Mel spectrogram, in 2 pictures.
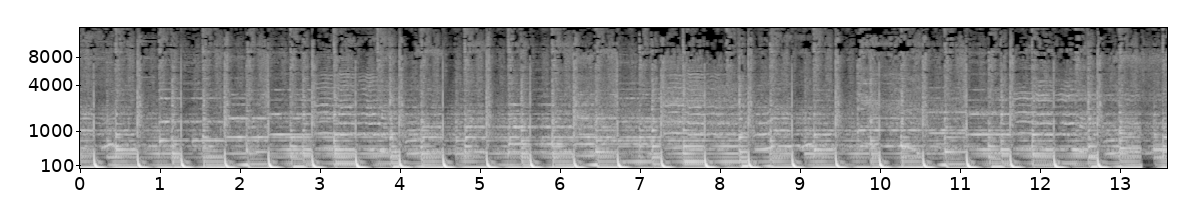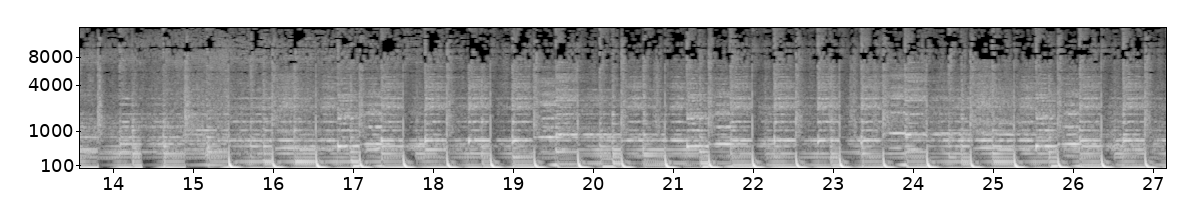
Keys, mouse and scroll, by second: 0.0 alt+r, 0.6 middle click, 0.6 click, 2.2 t, 2.5 t, 2.9 t, 2.9 r, 3.7 middle click, 4.4 KP_0, 5.0-5.5 scroll up 2, 5.8 scroll up 1, 5.8 click, 6.6 click, 8.5 click, 9.0 click, 9.9 click, 10.2 click, 10.3 g, 12.3-15.6 drag, 16.5 click, 18.8 g, 20.7 shift+click, 21.6 ctrl+p, 21.8 click, 22.0 click, 22.3 g, 23.2-24.2 scroll up 3, 24.2 r, 26.1-27.1 drag.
